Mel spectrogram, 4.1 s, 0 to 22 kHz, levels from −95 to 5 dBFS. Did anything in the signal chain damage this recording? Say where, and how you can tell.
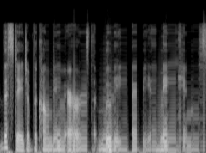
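Yes. From 0.91 s to the end there's robotic sound with a rigid 100 Hz buzz, likely a starved buffer looping 10 ms chunks in place of most incoming audio.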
